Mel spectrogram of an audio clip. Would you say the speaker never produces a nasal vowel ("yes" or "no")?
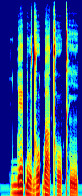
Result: no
